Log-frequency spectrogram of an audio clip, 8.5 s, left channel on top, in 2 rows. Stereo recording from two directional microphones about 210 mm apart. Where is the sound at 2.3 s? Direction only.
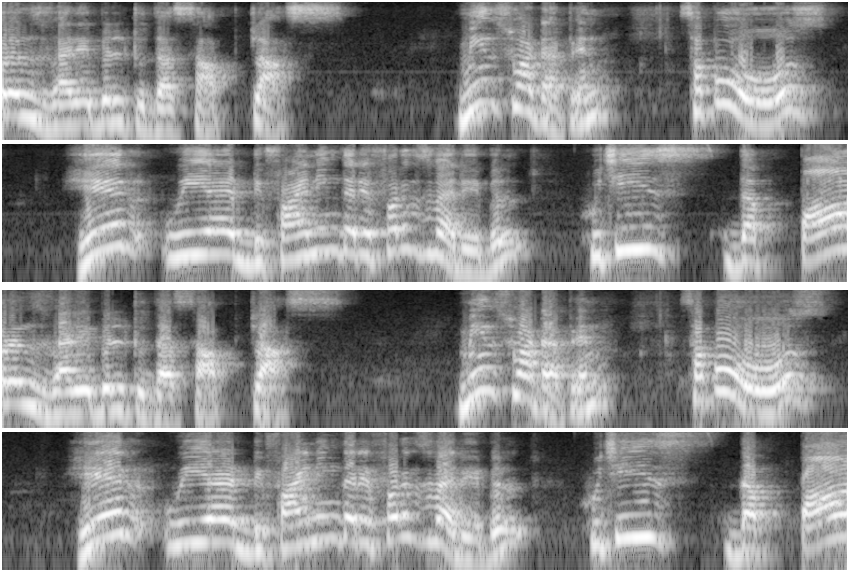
35° left (ahead or behind).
